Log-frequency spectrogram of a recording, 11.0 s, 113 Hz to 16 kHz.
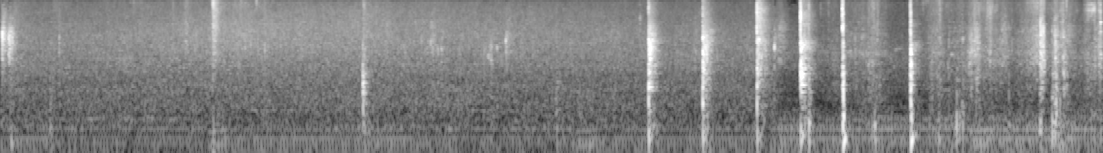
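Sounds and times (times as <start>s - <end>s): machete chopping wood: 6.4s - 9.3s.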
